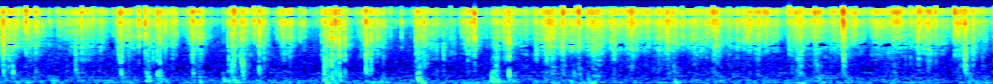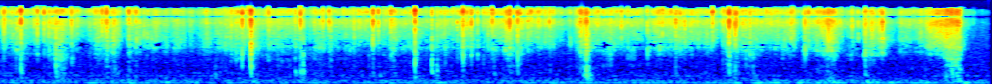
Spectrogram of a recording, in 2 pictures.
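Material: Plant fibre.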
